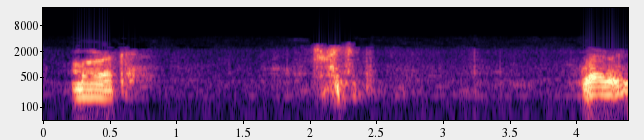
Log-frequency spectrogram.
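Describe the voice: A man puts on a character voice at a low pitch and a very slow pace. It carries a slightly husky edge and little pitch movement.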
